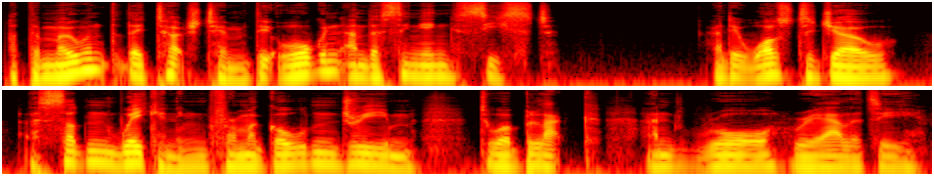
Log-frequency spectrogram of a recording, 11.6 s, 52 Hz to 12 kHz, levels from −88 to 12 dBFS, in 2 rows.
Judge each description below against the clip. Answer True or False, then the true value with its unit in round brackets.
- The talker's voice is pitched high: False (95 Hz)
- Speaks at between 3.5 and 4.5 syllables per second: True (4.4 syllables/s)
